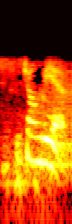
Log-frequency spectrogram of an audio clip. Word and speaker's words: Janvir: So, how do you pronounce his name? Hanvir? Janvir? Yeah. Janvir, yes.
